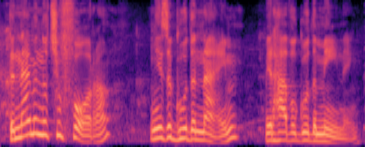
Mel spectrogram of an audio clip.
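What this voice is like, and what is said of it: Put-on thick Italian accent. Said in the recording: “he's got the thick accent... I'm not very good at the accent, but I'm going to give it a go”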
